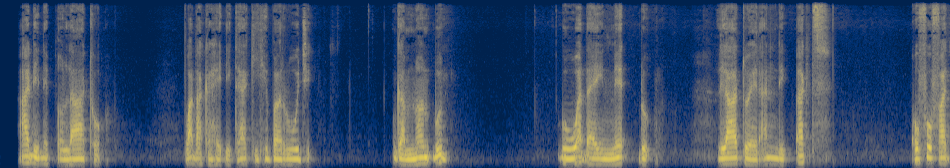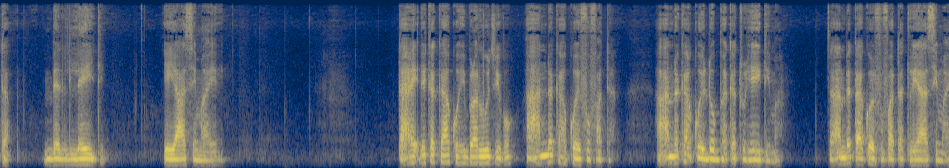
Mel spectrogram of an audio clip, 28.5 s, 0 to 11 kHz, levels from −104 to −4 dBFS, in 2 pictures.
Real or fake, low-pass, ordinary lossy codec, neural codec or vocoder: fake; 9.9 kHz; none; codec, 24 kHz, 0.9 kbps, WavTokenizer, medium speech release version 1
